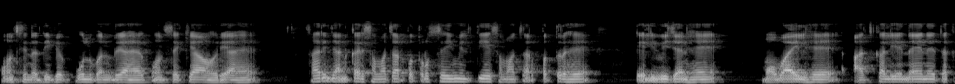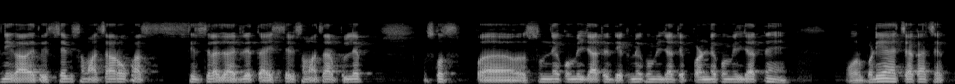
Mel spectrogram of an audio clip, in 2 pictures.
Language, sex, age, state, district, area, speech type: Hindi, male, 45-60, Madhya Pradesh, Ujjain, urban, spontaneous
